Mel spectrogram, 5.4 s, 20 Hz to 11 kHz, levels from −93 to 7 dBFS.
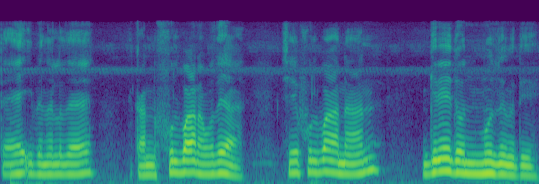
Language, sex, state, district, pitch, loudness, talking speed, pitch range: Chakma, male, Tripura, West Tripura, 145 Hz, -15 LUFS, 145 wpm, 135-160 Hz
